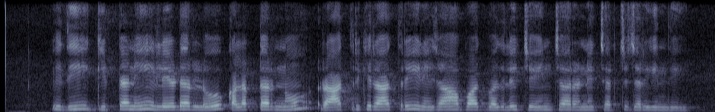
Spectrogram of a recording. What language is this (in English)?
Telugu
